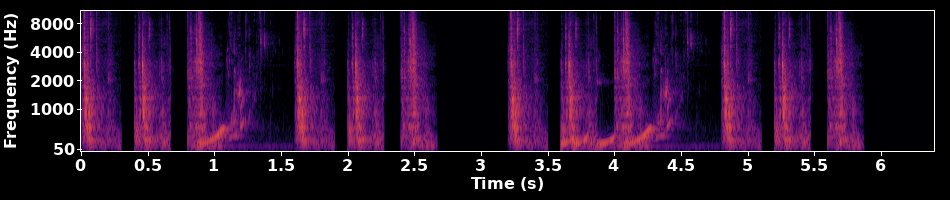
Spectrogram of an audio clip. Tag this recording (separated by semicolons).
4bars; loopable; bubble; 150bpm; seamless-loop; simple; rhythm; door; loop; Continuum-4; door-handle; rhythmic; bubbling; Joana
